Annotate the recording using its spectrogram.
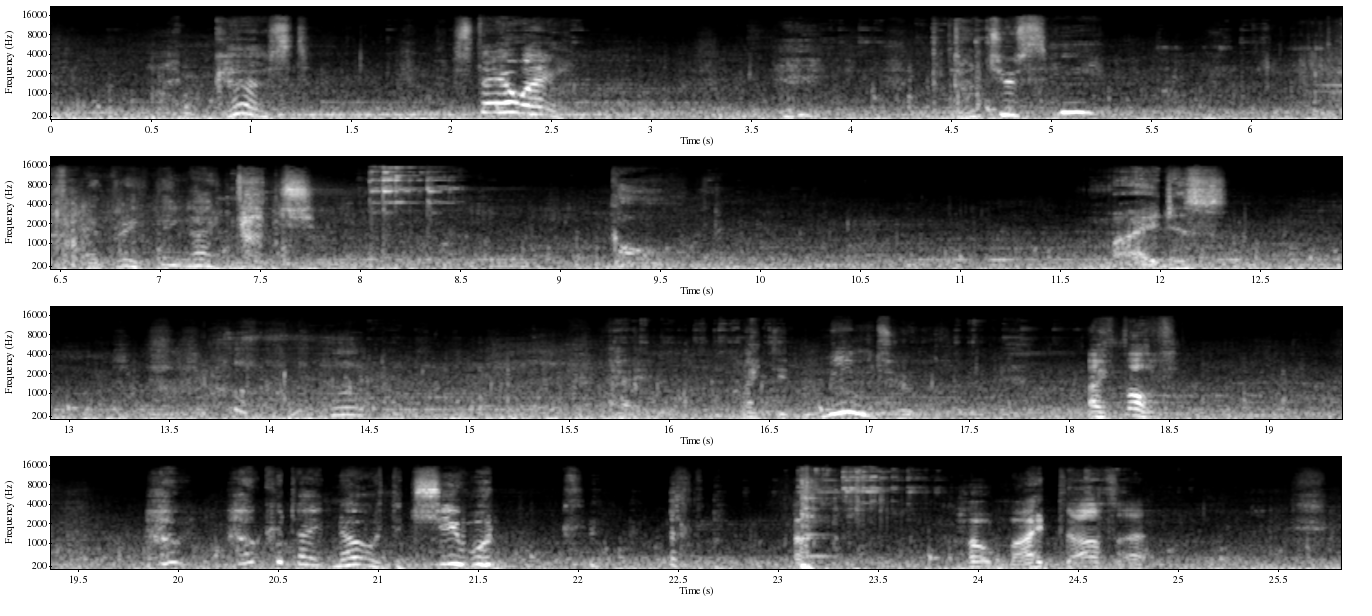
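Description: A middle-aged man speaks in anguish, his voice breaking.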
